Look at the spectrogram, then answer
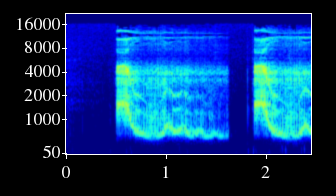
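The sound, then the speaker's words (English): A coiled telephone cord is twanged twice, each loud springy boing sliding down in pitch with a wobbly warble; the second twang is cut off. “This is a telephone cord.”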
